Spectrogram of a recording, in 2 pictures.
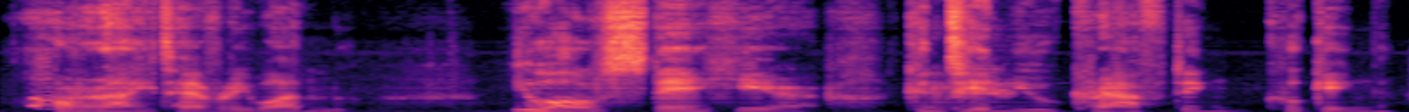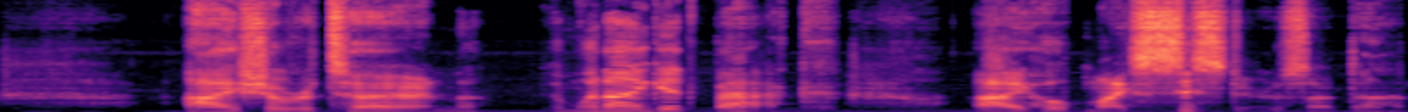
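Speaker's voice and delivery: loud, cloying, syrupy, sickly sweet voice. A narrator voices a figure heard behind a wooden door: sickly sweet voice. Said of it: "heard a sickly sweet voice saying".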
